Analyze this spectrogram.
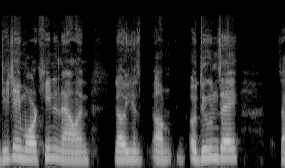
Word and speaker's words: Odunze: And you're talking DJ Moore, Keenan Allen, his Odunze. Is that how you say his name, Justin? Yep. See, I know how to pronounce names.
